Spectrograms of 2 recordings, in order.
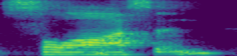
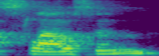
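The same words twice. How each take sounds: First: The first syllable sounds like slaw. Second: The first syllable does not sound like slaw. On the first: The speaker calls it right. "like the food, coleslaw" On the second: The speaker calls it wrong. "Not Slauson"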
